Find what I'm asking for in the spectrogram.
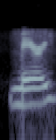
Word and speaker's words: Mary: Okay, well, I'm on Instagram and Facebook, and on Facebook, my name is simply Mary Joyner, and I'm going to spell that out, which is M-A-R-Y.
